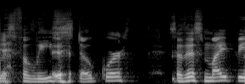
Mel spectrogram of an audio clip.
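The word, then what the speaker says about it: Falyse: Jeff always calls her Phallus. Yeah. Felice.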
